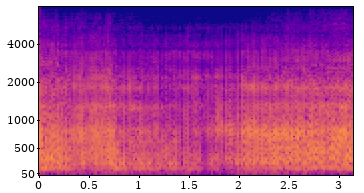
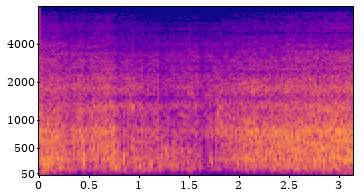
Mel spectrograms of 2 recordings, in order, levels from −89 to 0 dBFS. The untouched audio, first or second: second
